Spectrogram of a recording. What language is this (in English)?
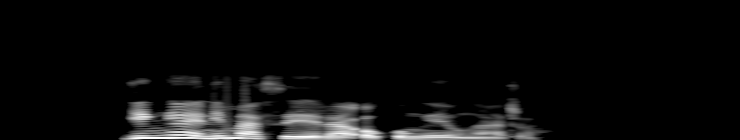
Luo (Kenya and Tanzania)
